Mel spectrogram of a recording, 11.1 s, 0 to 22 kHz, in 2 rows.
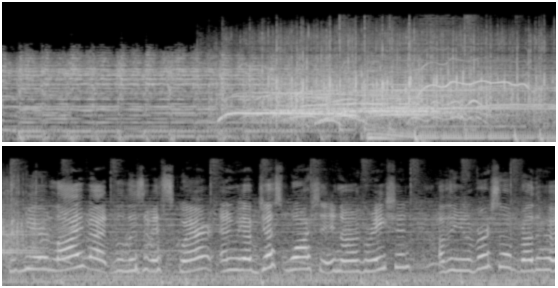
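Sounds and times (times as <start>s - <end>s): music: 0.0s - 11.0s
crowd cheering and calling out: 2.0s - 6.1s.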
